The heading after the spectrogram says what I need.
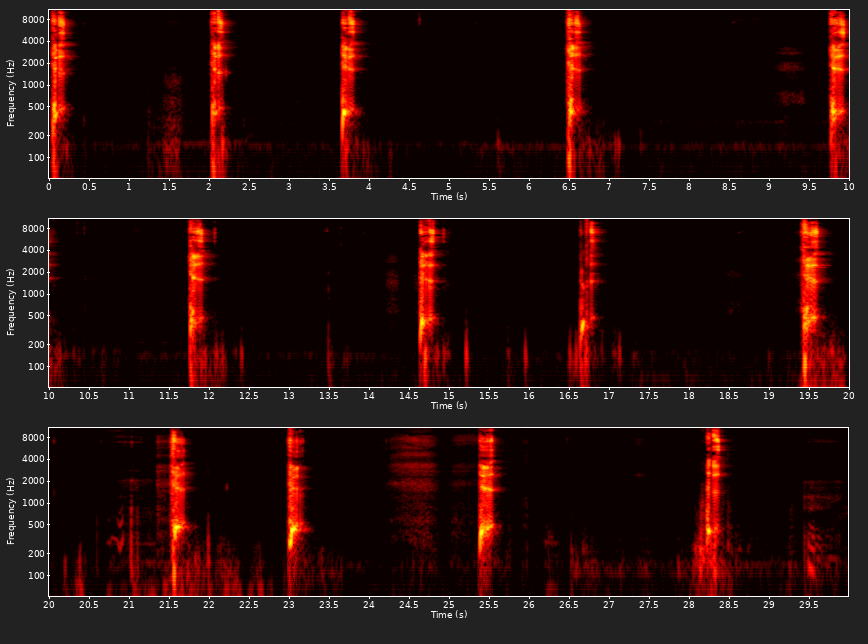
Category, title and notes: Sound effects > Human sounds and actions
HMNCough-Samsung Galaxy Smartphone Hiccups Nicholas Judy TDC
human, hiccup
